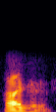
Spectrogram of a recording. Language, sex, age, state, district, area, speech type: Nepali, male, 60+, West Bengal, Kalimpong, rural, conversation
